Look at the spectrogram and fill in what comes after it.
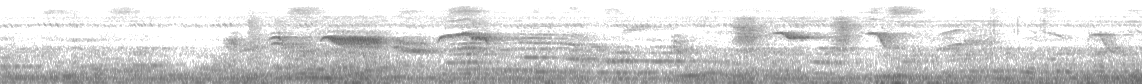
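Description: Small birds chirping and calling in short, high notes, the loudest burst about one and a half to two seconds in and more scattered calls in the second half, over faint low background noise.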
